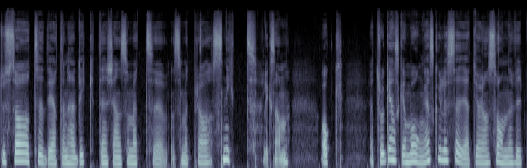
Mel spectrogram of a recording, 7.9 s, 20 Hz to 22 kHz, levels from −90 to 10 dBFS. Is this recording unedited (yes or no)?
yes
